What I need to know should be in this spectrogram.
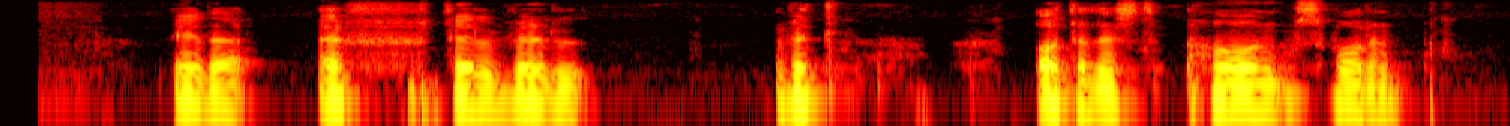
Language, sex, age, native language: Icelandic, male, 40-49, Arabic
